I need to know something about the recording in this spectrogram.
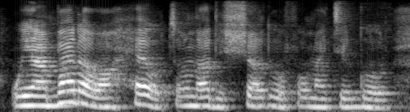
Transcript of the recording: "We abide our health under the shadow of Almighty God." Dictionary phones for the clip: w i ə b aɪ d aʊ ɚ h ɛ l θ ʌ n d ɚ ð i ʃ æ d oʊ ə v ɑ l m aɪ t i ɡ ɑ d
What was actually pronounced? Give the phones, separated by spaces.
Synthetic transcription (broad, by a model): w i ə b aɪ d aʊ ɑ h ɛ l t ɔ n d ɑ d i ʃ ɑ d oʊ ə f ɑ m aɪ t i ɡ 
